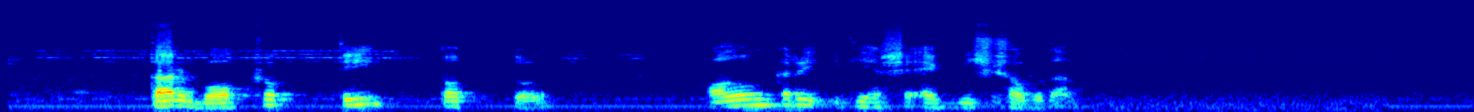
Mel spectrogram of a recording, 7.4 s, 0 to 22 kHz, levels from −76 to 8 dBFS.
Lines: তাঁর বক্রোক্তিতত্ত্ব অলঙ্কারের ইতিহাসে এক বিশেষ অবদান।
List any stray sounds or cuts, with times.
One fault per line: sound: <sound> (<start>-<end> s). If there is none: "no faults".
no faults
